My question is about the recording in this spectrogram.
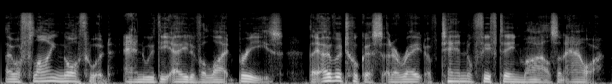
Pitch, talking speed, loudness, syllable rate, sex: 115 Hz, 245 wpm, -19 LUFS, 5.6 syllables/s, male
